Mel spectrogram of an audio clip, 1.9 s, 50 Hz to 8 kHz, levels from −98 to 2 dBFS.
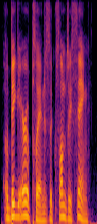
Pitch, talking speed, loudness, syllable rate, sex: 130 Hz, 215 wpm, -20 LUFS, 6.6 syllables/s, male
